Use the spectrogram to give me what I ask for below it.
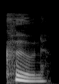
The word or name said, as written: coon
